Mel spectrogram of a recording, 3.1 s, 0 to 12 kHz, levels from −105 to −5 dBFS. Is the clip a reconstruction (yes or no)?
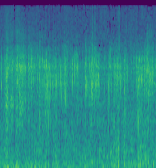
no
